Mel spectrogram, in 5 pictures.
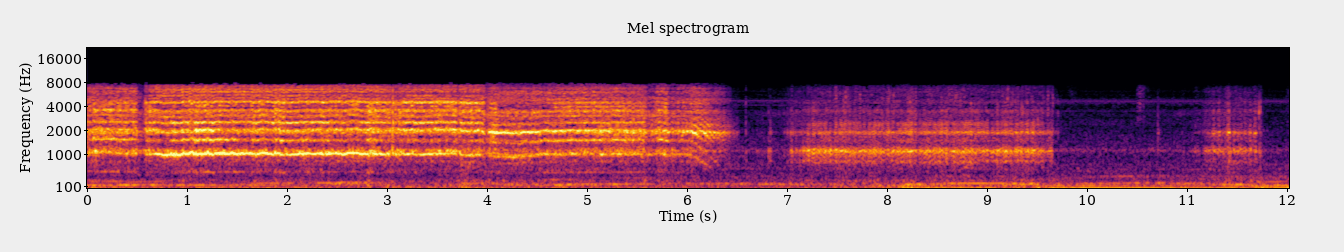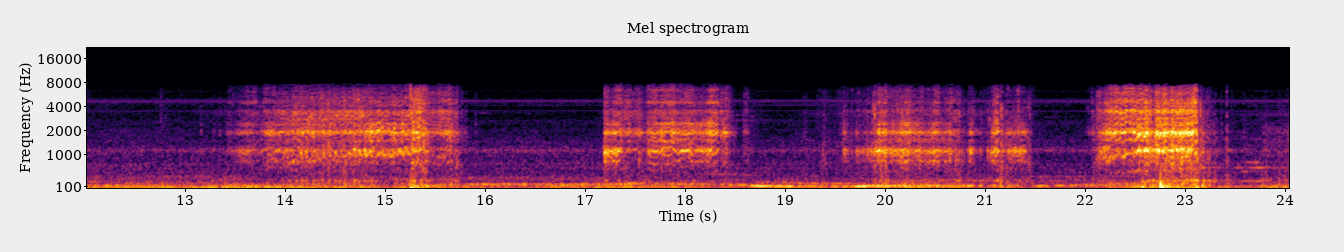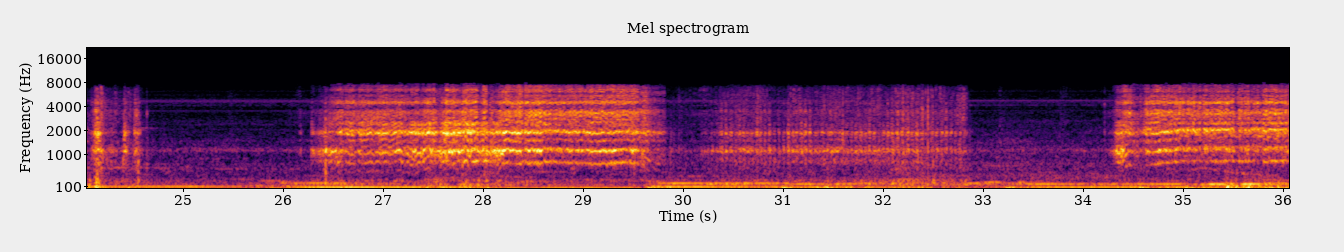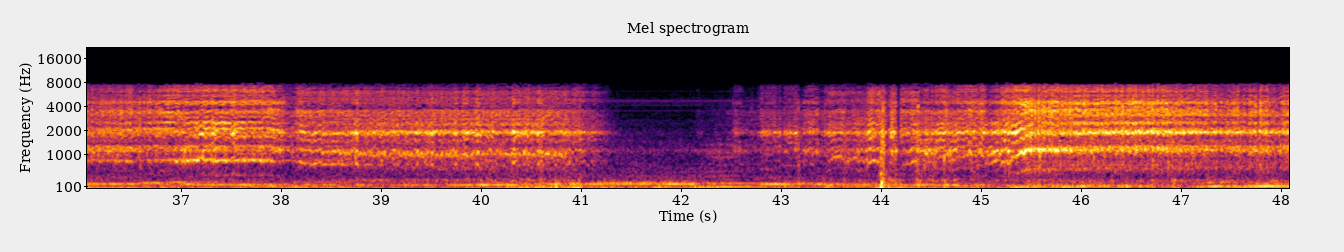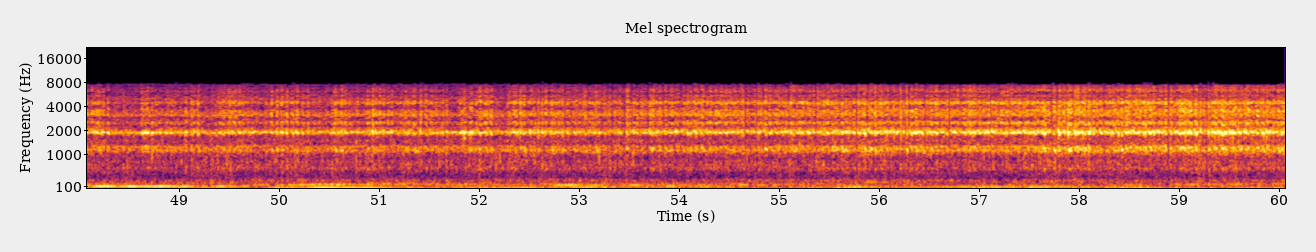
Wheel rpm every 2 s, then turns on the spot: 130, 130, 120, 30, 30, 10, 20, 50, 20, 20, 20, 70, 0, 60, 80, 30, 20, 80, 110, 100, 40, 50, 100, 170, 170, 170, 170, 170, 170, 170.
6-12 22-24 30-34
